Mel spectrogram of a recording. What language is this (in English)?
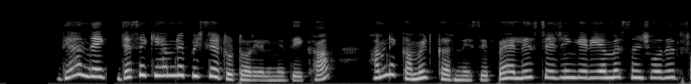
Hindi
